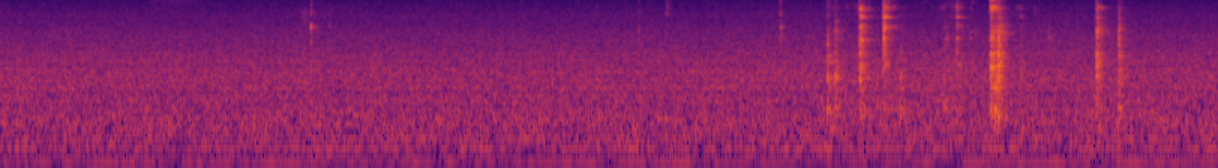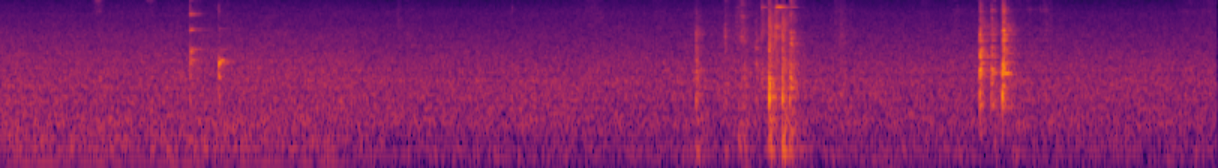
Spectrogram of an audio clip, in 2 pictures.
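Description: Cast aluminum lawn mower engine parts clinking and clattering as they are handled and set down, in a few scattered clinks with the loudest near the end. A steady low hum runs under them and stops about two-thirds of the way in.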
